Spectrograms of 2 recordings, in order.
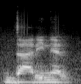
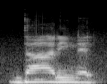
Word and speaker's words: Darel: In Spanish that would be like a soft d like da really like soft for example my name is darel. So that is pronounced darel da.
